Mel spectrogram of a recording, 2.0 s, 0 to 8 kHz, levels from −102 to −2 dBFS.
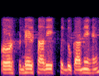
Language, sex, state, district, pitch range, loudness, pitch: Hindi, male, Bihar, Saran, 130-140 Hz, -16 LUFS, 135 Hz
